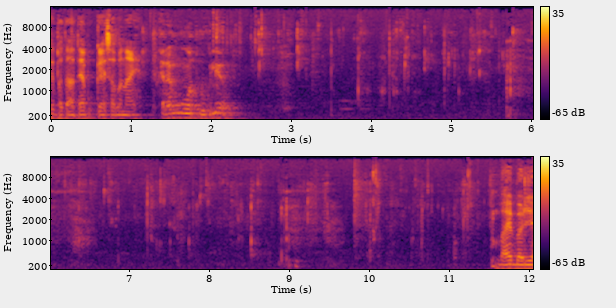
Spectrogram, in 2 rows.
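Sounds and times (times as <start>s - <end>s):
person chewing: 1.1s - 11.8s
mouth clicks and smacks: 2.2s - 11.6s.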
